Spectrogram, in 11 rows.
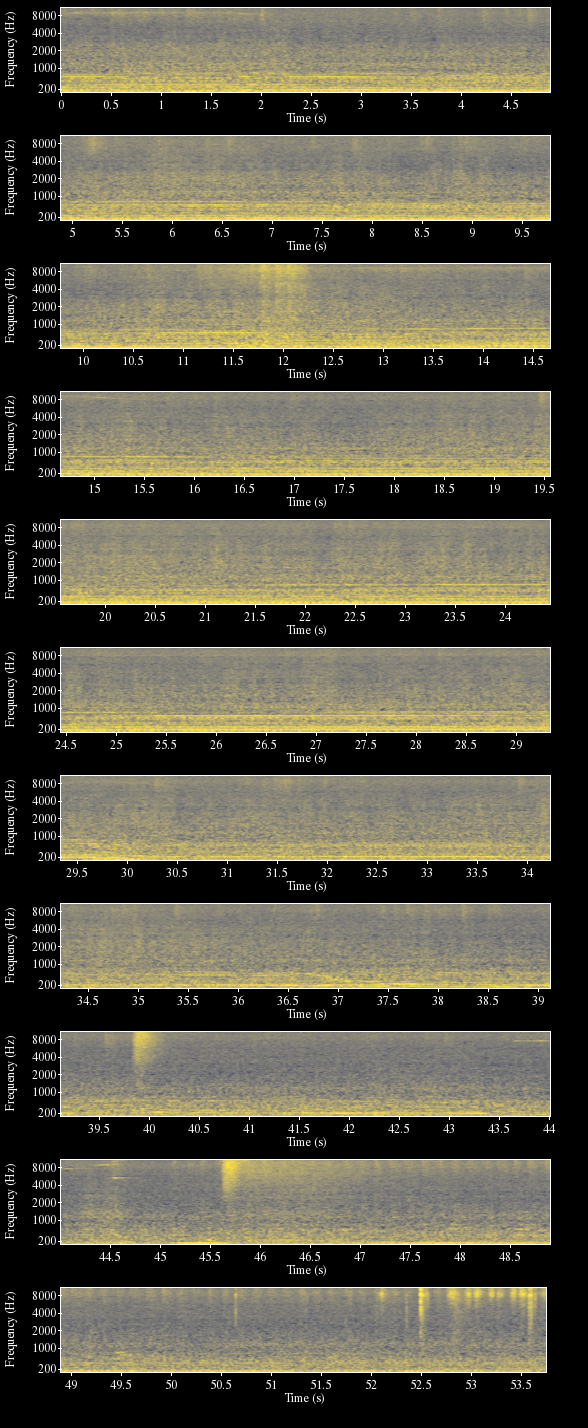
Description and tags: One of a series of recordings made on a bus in florida. Various settings of high and lowpass filter, mic position, and gain setting on my Olympus DS-40. Converted, edited, with Wavosaur. Some files were clipped and repaired with relife VST. Some were not.
ambience, bus, engine, field-recording, interior, transportation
